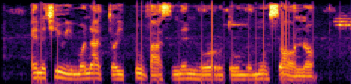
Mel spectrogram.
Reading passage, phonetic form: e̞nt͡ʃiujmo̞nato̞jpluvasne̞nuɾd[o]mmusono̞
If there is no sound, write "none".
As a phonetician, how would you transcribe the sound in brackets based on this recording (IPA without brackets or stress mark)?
u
